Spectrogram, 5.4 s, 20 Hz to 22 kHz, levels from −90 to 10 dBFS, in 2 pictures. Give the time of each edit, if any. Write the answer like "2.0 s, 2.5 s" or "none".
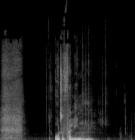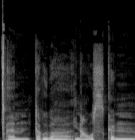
1.2 s, 4.2 s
